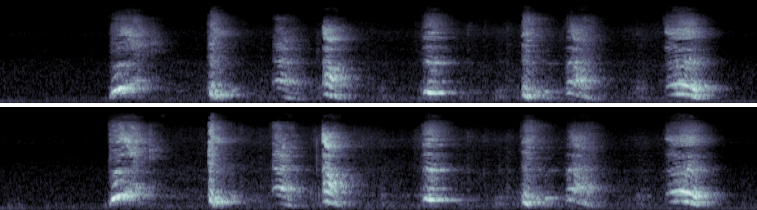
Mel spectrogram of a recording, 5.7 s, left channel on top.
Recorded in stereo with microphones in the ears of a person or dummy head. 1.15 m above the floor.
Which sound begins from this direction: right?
A shout, at 0.8 s.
